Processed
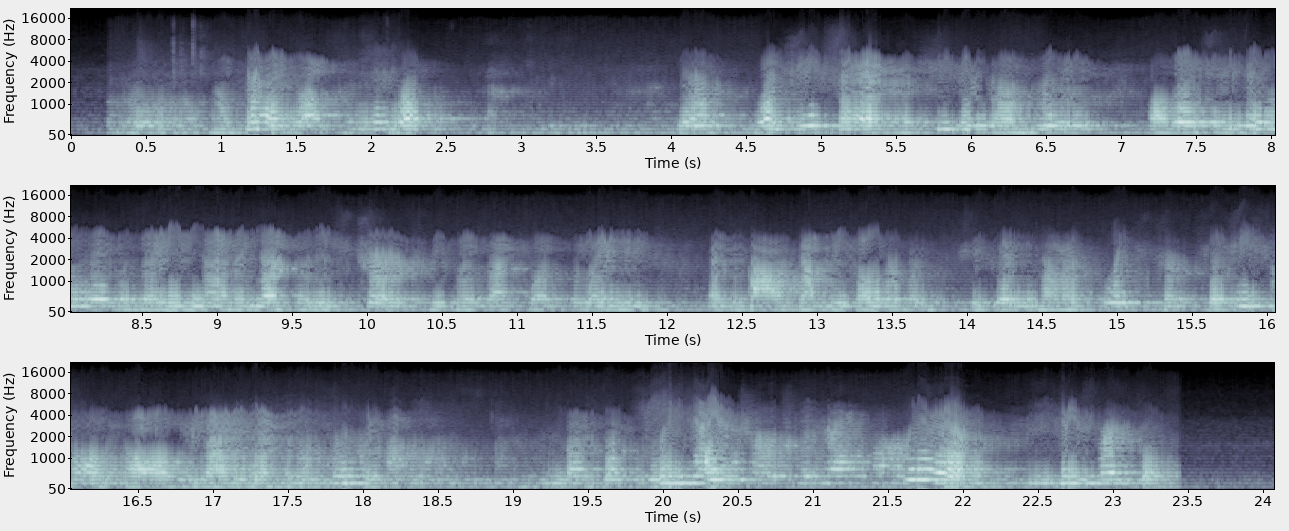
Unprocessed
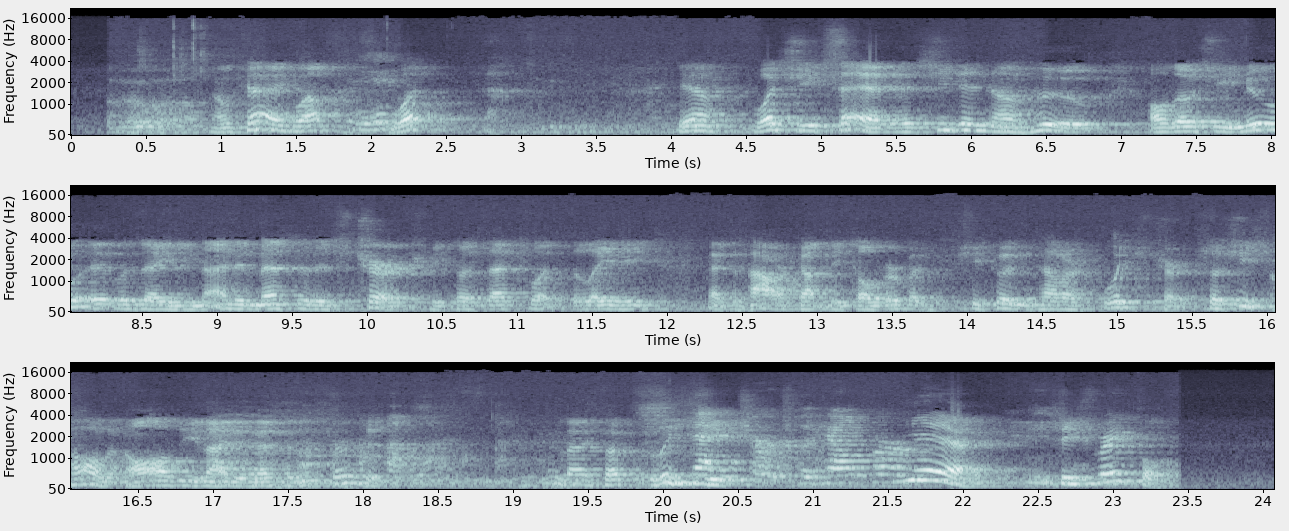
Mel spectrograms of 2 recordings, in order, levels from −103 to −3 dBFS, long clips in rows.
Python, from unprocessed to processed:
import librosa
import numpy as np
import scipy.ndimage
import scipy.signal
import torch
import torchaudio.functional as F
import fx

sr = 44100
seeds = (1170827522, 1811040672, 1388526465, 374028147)

y = fx.robotise(x, sr, hz=108.0)
y = fx.lowpass(y, sr, hz=1600.0, slope=6)
y = fx.doppler_dist(y, sr, depth_ms=0.9)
